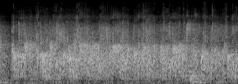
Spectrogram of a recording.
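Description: Audience applause at a water-management forum session on hydropower dams, welcoming the next presenter. A steady, full wash of clapping from a seated crowd holds at an even level throughout, with no talk over it.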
